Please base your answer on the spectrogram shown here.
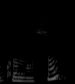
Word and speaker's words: commençons: Attention, C et O se prononcent co. Mais le verbe commencer ne peut pas changer de prononciation en fonction de la terminaison. Alors on ajoute une cédille. Nous commençons, la prononciation est respectée.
